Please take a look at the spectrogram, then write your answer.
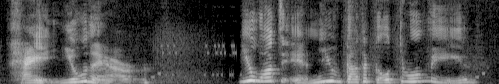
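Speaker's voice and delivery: put-on elderly woman voice. Voicing a security guard character in an old lady voice. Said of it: "how I used to do the old lady voice".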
